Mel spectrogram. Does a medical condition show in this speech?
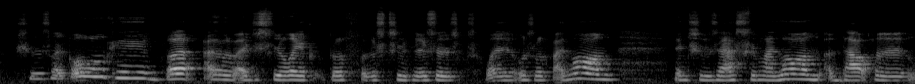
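Yes: Moebius syndrome; small tongue.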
